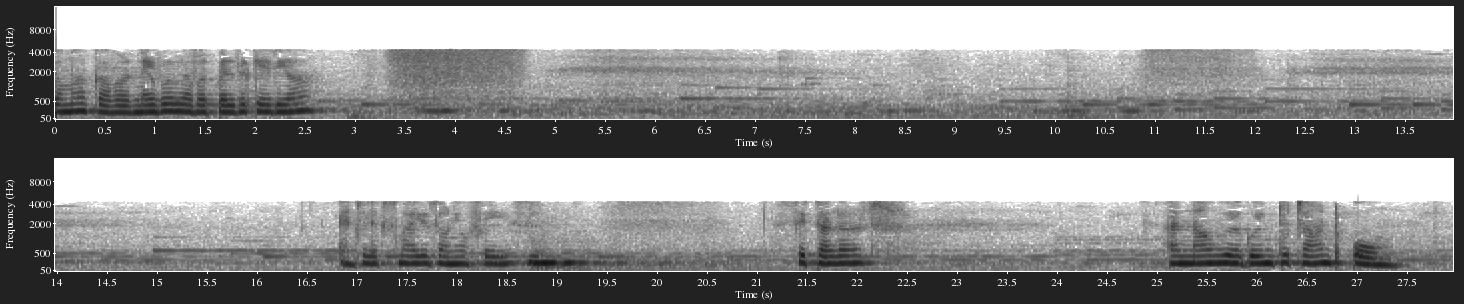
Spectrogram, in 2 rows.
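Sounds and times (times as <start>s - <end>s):
speech: 0.0s - 2.6s, 17.0s - 19.4s, 21.4s - 22.4s, 25.1s - 27.4s
deep breathing: 3.0s - 8.9s, 10.6s - 15.4s, 18.8s - 21.4s, 22.2s - 24.4s.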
